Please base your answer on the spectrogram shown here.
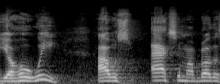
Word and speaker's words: Yahweh: It's not saying Yehovah, it's saying Yahweh.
